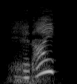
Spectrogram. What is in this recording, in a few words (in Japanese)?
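"えらいっ", 日本語, kawaii voice; ASMR; 色々なワンショット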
